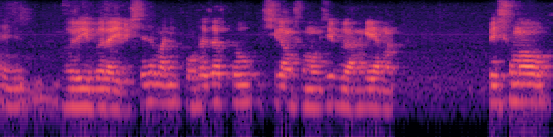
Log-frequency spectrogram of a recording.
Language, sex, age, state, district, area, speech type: Bodo, male, 30-45, Assam, Kokrajhar, rural, spontaneous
